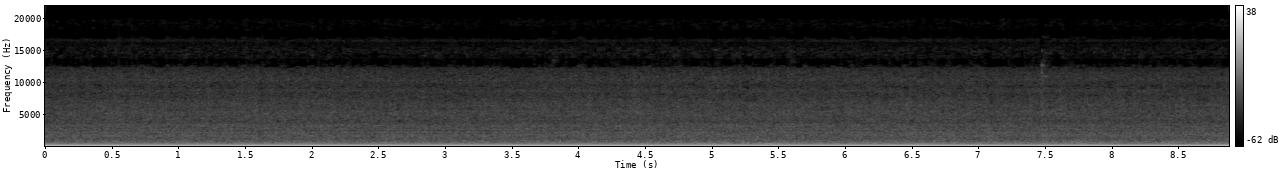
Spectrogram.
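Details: Ford Mondeo started after replacing a cracked spark plug and refitting the plug leads: catches and runs with steady, even low drone, no misfire stumble or ticking; healthy and smooth.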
